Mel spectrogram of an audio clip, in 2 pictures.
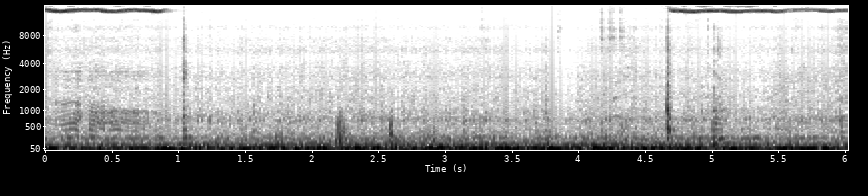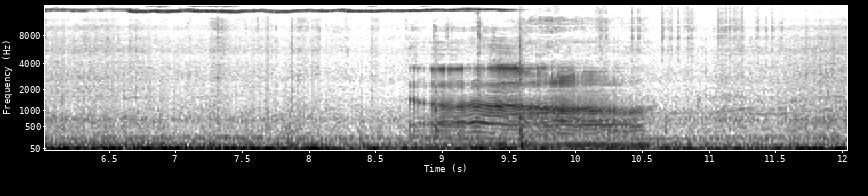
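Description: Small Fiat car's engine and road rumble heard from inside the cabin, driving slowly: a steady low rumble. About nine seconds in, a short wordless voice rises over it for a second or two.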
